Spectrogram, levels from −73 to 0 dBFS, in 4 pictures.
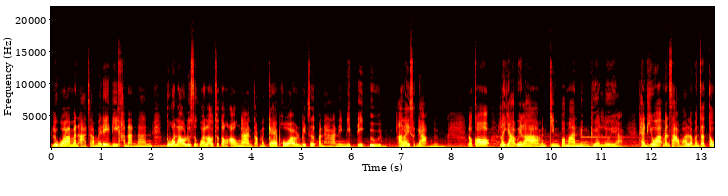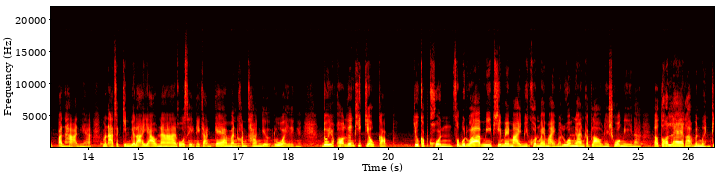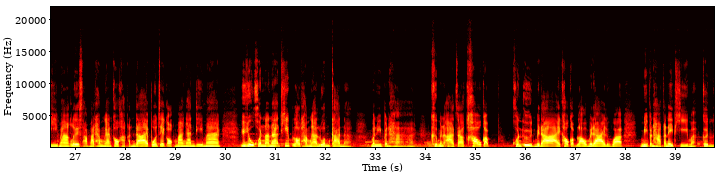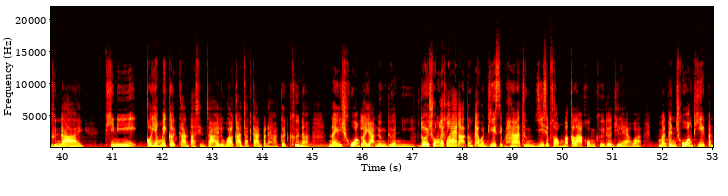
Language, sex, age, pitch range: Thai, female, 20-39, 160-210 Hz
